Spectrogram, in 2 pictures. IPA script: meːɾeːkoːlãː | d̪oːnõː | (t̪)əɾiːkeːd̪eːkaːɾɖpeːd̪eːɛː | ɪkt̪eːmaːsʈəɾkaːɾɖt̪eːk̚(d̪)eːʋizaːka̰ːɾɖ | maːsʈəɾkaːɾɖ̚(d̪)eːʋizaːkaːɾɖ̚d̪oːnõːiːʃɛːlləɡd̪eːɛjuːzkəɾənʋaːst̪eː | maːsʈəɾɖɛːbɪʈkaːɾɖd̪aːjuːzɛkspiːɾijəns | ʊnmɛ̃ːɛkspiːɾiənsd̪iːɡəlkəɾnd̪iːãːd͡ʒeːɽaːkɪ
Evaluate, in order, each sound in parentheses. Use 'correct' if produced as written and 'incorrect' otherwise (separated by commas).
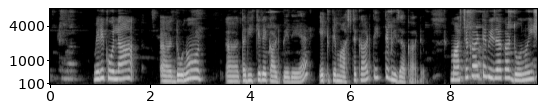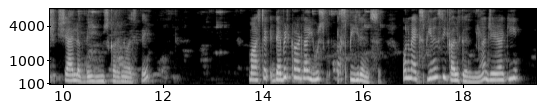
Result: correct, incorrect, incorrect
